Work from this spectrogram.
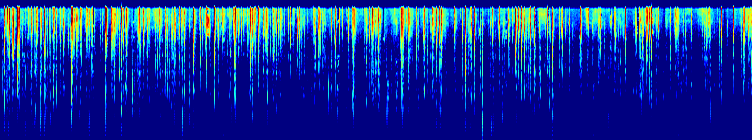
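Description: A small, hollow pink plastic onigirazu lunch case sealed in clear cellophane is held up close in both hands while long nails scratch and tap the wrapped surface. The film crinkles in a dense stream of bright, crisp crackles and sharp, quick clicks that cut off instantly, with almost no low end and a faint steady tone underneath.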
